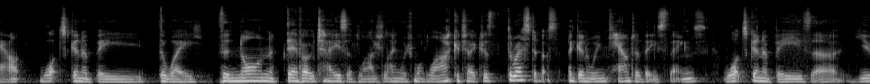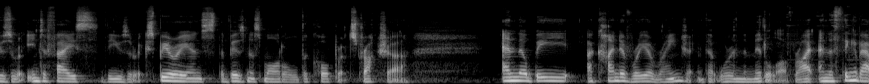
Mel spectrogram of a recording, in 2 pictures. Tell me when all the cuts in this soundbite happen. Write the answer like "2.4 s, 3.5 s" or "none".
2.0 s, 2.8 s, 8.9 s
